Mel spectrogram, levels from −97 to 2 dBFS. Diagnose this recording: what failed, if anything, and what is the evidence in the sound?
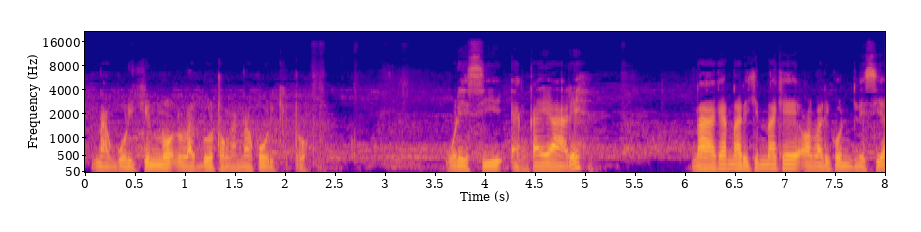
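Nothing failed in this recording. No stage of the chain, from the analogue wiring through conversion and processing to playback, leaves any audible evidence of a problem in the speech.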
